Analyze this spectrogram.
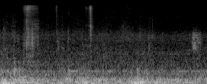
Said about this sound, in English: Oh, that car is leaving.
